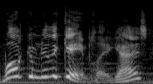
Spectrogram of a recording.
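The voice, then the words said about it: Fake, over-enthusiastic happy voice. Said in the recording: “gotta have ... more ... enthusiasm. ... Happy. ... Look how happy and fake I am”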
